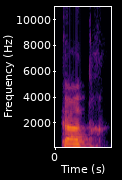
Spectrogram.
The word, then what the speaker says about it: quatre: The first pronunciation rule is the final consonants are often silent. So for example, this, then it's this. You don't hear the X, kind of. Quatre, it's quatre.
